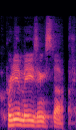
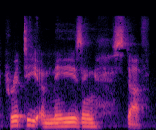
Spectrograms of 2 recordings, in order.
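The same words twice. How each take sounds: First: Loud, punchy exclaim; pretty punched loud and high. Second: Slow, drawn-out repeat; slow it down and savor each word; pretty amazing stuff said slowly. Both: Real, not acted.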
